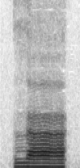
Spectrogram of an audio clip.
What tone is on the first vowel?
high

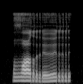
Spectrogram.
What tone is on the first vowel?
high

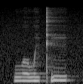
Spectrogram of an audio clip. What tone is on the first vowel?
low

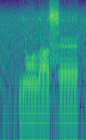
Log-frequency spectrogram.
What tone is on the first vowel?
low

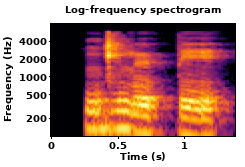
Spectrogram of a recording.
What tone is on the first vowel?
high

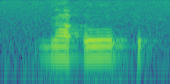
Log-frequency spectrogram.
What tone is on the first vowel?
high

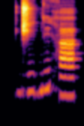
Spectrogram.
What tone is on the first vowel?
low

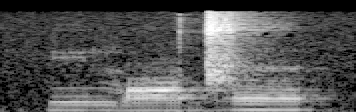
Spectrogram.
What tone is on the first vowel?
low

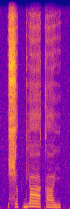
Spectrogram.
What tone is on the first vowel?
low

